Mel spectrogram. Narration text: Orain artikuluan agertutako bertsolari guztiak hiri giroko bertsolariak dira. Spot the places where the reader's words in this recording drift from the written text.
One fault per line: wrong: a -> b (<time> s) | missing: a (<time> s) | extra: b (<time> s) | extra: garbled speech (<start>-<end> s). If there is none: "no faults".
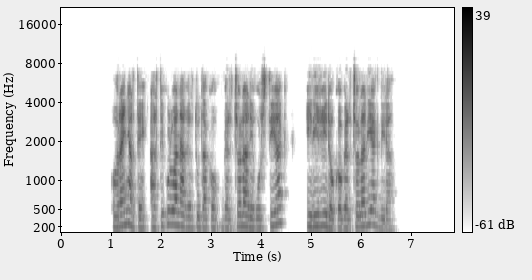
extra: arte (1.4 s)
